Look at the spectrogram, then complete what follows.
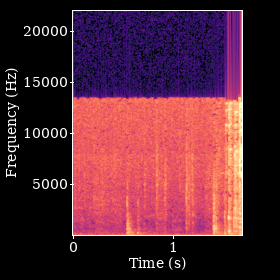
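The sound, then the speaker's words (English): A bunch of cell keys jangles briefly: a soft metallic clink first, then a brighter rattling jingle near the end, fairly quiet, with no one speaking. “These, I presume, are the keys to the cell?”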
